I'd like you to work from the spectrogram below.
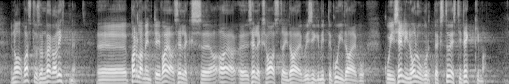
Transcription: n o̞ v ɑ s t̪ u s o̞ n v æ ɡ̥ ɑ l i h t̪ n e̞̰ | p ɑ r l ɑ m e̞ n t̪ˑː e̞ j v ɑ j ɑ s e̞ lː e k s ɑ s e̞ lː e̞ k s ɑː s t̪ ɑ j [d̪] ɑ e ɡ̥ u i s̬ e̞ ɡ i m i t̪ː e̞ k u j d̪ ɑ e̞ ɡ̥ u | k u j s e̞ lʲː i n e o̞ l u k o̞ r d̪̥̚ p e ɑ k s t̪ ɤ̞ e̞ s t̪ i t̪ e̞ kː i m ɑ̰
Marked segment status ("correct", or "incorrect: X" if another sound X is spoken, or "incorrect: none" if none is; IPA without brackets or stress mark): correct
